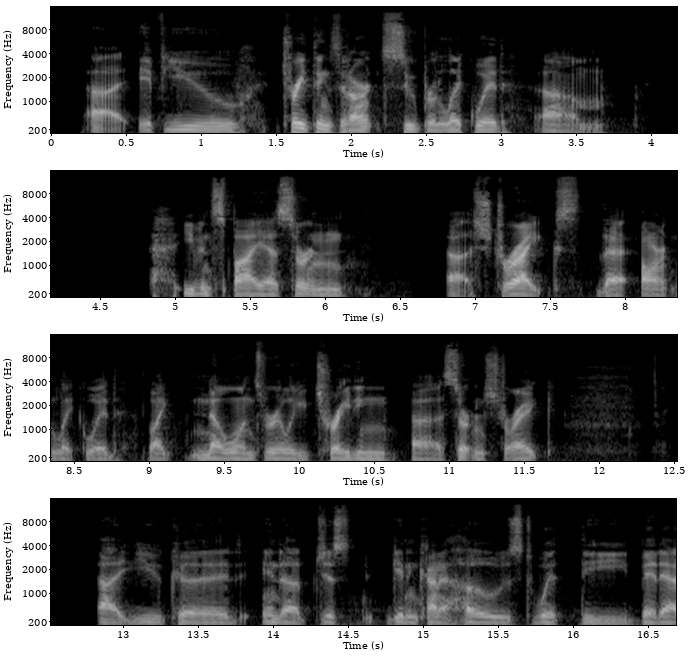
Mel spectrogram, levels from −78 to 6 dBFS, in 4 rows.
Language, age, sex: English, 30-49, male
